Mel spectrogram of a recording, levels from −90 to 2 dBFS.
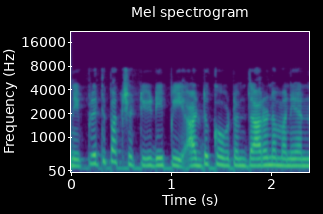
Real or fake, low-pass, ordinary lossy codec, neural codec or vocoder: fake; none; none; codec, 16 kHz, 16 kbps, FunCodec, trained on Chinese and English, 50 frames a second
